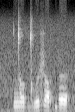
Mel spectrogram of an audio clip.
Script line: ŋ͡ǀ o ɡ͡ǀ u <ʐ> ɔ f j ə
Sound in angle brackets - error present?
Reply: no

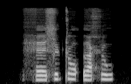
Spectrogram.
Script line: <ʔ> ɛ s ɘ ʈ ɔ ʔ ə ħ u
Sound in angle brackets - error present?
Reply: yes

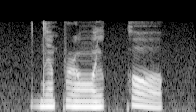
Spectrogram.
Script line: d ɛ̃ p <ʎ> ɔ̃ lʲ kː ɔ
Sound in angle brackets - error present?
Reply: yes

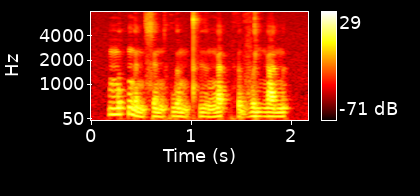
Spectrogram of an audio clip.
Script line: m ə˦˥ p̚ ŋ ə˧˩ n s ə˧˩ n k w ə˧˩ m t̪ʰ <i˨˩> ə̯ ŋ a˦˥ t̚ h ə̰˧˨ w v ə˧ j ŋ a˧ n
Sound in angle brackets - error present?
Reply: yes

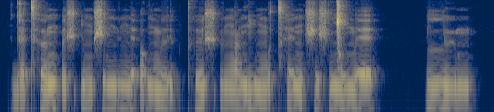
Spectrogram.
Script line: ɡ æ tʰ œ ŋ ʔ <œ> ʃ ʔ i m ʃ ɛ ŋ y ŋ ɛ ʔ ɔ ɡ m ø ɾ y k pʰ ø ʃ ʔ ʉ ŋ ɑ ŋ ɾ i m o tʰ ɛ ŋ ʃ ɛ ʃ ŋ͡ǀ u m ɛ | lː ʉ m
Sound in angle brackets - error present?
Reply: no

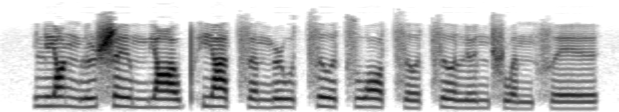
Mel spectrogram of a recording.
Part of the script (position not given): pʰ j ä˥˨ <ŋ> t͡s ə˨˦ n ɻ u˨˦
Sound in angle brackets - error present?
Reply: yes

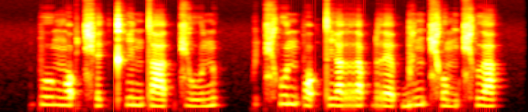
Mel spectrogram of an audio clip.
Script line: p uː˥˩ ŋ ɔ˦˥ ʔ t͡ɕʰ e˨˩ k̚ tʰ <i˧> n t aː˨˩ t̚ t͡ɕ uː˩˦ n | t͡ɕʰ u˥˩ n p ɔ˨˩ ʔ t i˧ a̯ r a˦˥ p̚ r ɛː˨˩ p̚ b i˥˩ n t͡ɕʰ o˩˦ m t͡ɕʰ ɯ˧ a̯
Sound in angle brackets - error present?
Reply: no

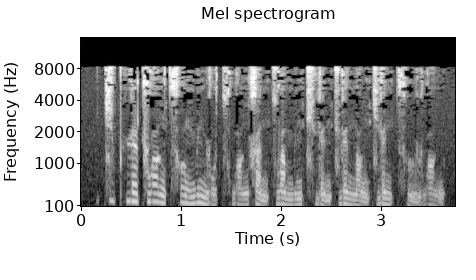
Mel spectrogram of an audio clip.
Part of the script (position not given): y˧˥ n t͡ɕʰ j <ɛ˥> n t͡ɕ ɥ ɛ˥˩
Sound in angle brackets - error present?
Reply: yes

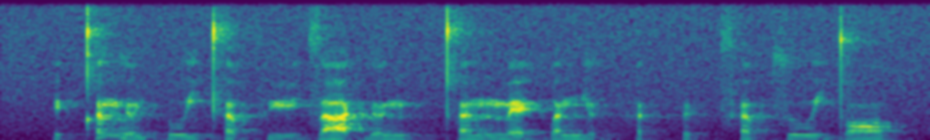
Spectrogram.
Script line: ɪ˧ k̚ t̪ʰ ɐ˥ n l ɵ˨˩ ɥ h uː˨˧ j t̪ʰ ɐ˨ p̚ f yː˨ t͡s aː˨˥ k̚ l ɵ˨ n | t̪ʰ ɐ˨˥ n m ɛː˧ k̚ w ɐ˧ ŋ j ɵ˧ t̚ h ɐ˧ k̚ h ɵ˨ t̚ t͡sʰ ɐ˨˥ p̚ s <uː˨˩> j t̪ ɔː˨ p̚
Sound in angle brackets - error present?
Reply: yes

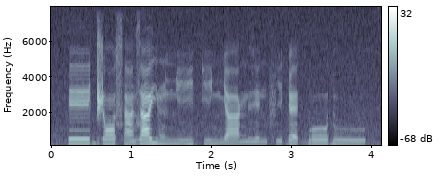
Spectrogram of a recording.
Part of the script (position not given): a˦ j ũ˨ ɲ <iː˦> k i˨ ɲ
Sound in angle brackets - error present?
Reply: yes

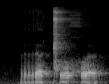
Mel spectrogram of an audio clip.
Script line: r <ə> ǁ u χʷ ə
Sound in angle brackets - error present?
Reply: no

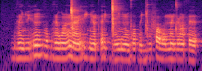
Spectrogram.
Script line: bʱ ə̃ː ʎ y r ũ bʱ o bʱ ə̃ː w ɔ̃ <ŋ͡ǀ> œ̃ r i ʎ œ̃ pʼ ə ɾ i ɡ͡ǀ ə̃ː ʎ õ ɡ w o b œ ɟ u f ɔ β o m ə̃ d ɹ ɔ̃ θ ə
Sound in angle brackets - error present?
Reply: no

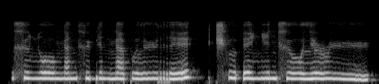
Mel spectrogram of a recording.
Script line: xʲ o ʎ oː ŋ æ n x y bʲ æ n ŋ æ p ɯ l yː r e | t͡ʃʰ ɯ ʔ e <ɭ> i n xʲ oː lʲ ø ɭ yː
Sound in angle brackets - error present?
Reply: yes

